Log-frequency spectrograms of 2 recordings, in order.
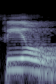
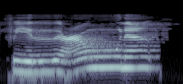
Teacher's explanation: sukun didahului fathah dibaca tipis, bukan fir, tetapi Fir'auna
